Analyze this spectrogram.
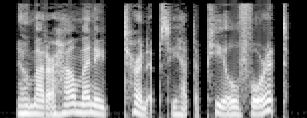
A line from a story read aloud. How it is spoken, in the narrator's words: Nynaeve muttered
